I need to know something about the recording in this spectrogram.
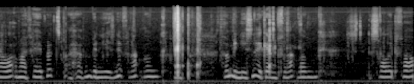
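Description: A plastic jar lid is twisted and pops open.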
